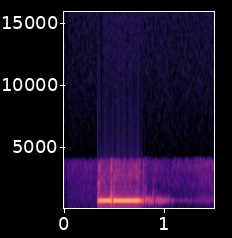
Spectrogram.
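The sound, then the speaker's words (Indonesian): A single steady electronic beep tone in a quiz, signalling when to answer, about half a second long and clear, with a short tail fading out before silence. “Silakan jawab setelah nada berbunyi.”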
